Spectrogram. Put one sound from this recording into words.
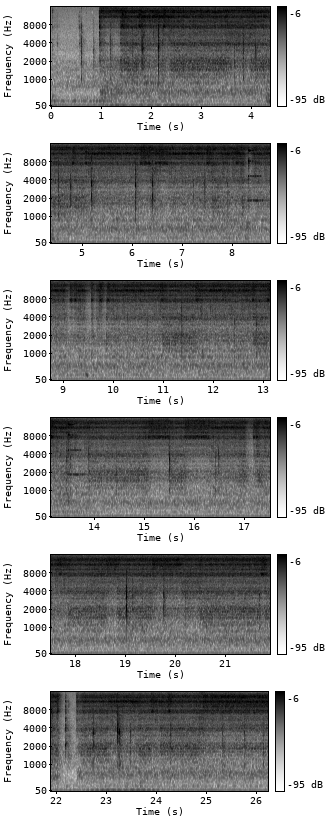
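A pressure washer sprays water with a steady hiss.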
